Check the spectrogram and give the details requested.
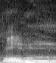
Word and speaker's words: Bala: She's like, yo, it's pronounced Bala.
